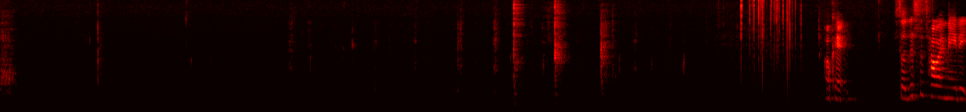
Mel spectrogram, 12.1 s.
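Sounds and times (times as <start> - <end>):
quiet chewing: 3.5 - 10.0
wet mouth clicks: 9.0 - 10.0.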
